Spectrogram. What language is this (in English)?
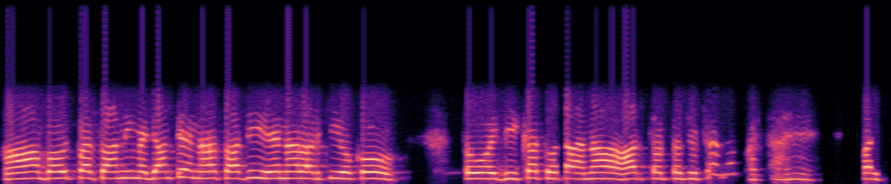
Hindi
